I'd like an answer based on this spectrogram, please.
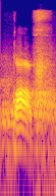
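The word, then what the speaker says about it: كاف: மைல்டான ஒரு கேப் கொடுத்தா தான் ஃபான்கிறது உங்களுக்கு உச்சரிக்க முடியும். அடுத்து காஃப். ஃபாவுக்கு வந்து வைலுல்லில் முத்தஃபிஃபீன் எல்லாம் சொல்கிறான். வைலுல்லில் முத்தஃபிஃபீன் ஃபா. புரியுதுங்களா? அடுத்து காஃப்.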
